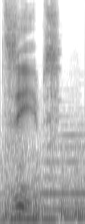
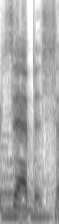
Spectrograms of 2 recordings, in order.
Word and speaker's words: Zebes: cutscene and land on Planet Zebes or zabis however you want to pronounce I pronounced zebes cuz it just seems right to pay that way so I I did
